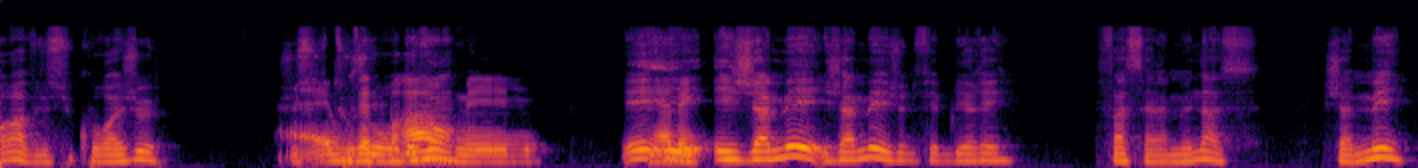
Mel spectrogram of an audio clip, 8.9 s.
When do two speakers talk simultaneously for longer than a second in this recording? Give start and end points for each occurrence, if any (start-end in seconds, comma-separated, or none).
1.8-3.0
